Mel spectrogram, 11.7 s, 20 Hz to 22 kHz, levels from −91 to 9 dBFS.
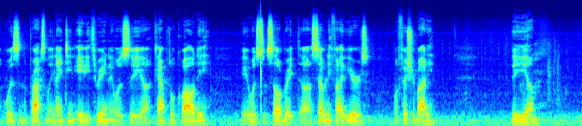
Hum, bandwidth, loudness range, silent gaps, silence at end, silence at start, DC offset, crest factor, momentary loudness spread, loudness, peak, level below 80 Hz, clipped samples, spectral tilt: none; 19 kHz; 5 LU; none; 0 s; 0 s; under 0.1%; 26 dB; 22 LU; -25 LUFS; 0 dBFS; -52 dBFS; under 0.1%; -3.5 dB/octave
